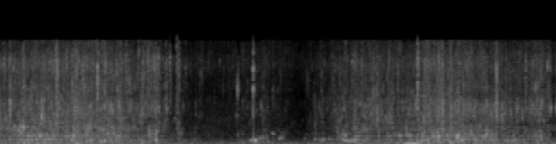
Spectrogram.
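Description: Milky homemade phenyl poured in a stream from a plastic mug back into a large plastic tub of the same liquid, splashing and trickling into it as it is mixed by pouring. The pour eases off about two seconds in, then picks up again.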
